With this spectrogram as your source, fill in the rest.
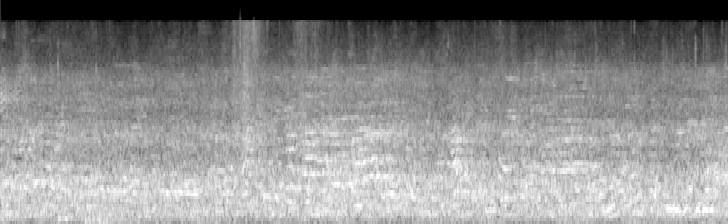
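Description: A large crowd of marchers chants and talks loudly outdoors.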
